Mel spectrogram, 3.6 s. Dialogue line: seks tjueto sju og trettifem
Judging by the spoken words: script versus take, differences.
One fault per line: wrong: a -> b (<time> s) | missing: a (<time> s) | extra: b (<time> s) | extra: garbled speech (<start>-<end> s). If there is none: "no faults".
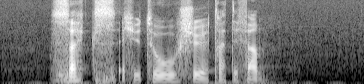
no faults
